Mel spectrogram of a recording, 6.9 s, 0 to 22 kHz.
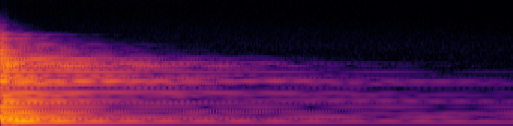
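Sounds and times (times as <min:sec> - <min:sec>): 
grand piano one shot in G sharp minor: 0:00.0 - 0:04.5.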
